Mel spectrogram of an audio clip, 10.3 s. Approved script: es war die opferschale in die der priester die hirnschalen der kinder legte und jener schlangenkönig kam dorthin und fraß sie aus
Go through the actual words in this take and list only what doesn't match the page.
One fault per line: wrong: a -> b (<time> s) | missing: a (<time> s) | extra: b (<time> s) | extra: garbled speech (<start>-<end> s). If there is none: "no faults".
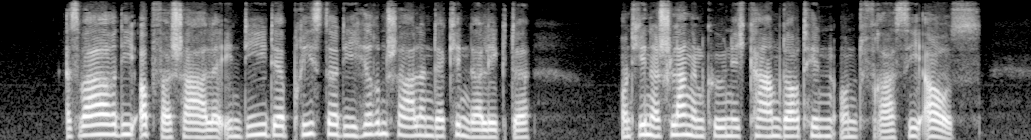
no faults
